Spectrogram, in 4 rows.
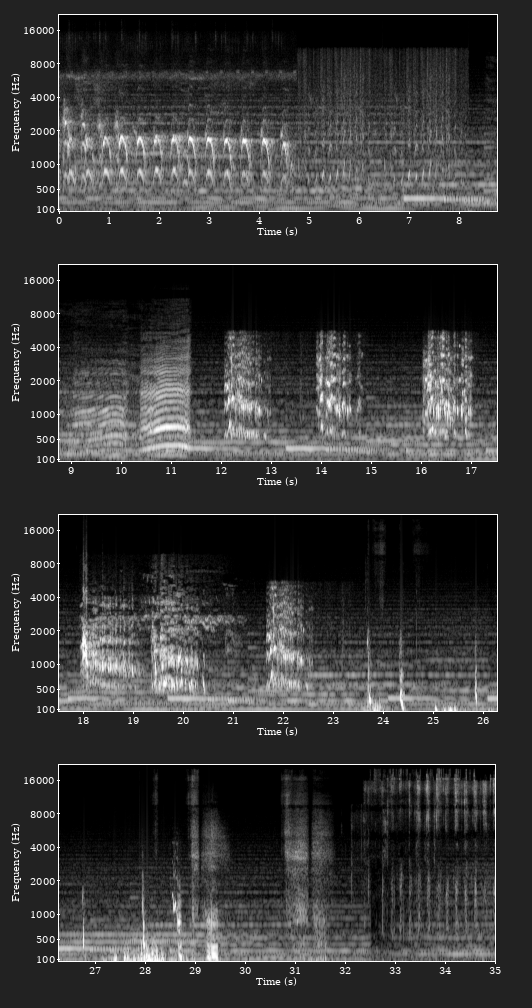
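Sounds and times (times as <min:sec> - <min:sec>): bird gliding calls: 0:00.0 - 0:05.8, 0:23.7 - 0:24.8.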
